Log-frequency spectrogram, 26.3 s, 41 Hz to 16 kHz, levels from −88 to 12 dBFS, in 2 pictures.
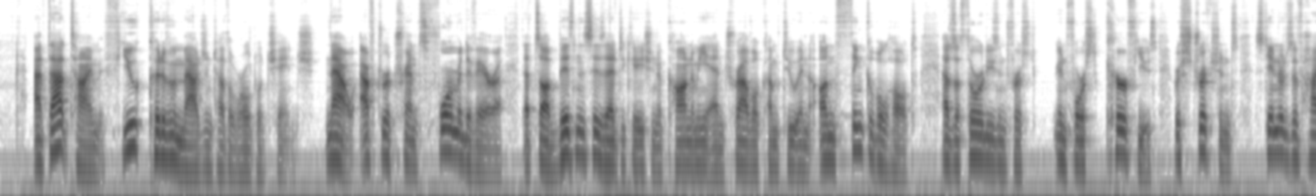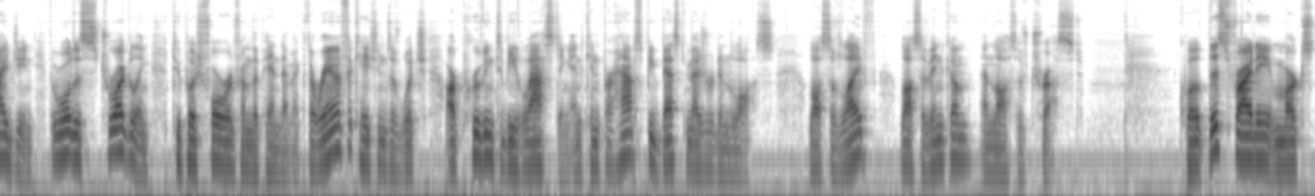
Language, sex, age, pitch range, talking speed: English, male, 10-29, 100-125 Hz, 180 wpm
